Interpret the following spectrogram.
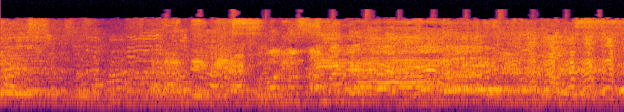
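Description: Several women talking at once: overlapping chatter with no single voice standing out.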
